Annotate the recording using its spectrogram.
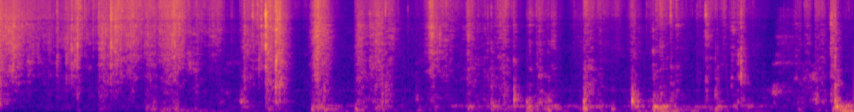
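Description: Bubble wrap and plastic crinkling and rustling as it is pressed into a cardboard box, with the cardboard flaps folded and the box handled, giving irregular crackles and small knocks.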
